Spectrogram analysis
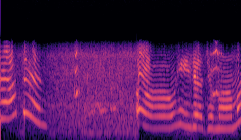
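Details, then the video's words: Puppy Cj, a Boston Terrier, vocalising to its owner: two quick rising-falling whines, a quiet stretch, then a long warbling moan that wavers up and down in pitch before curling upward. "Cj talking to mamma"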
